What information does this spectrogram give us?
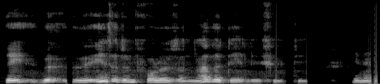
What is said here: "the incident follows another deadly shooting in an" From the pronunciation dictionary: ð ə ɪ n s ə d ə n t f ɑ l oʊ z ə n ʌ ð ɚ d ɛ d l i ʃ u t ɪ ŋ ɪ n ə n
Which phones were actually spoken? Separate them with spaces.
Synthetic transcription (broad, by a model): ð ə ɪ n s ə d ə n t f ɑ l oʊ z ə n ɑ ð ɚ d ɛ d l i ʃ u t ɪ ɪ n n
